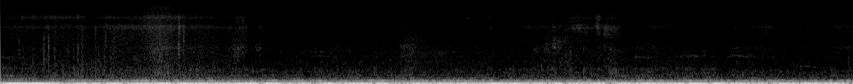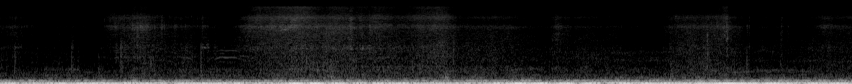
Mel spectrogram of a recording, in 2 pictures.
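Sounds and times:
cable car low rumble: 0.0 - 17.0.

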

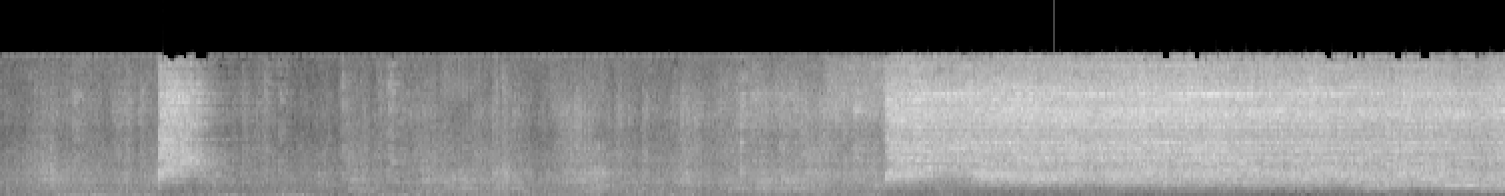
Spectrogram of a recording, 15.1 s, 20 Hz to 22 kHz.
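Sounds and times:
train wheels rumbling on rail: 0.0 - 15.0
high-pitched wheel squeal: 8.8 - 15.0.

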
